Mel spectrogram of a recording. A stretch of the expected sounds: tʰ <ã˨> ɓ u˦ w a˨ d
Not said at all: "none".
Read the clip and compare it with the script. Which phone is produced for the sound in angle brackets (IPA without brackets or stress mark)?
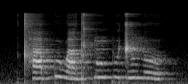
a˨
